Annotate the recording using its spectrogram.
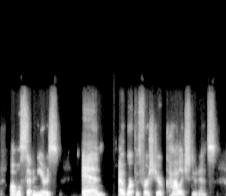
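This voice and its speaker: A woman's medium-pitched voice with vocal fry, at a moderate pace, in a dry, close sound with no echo and a quiet background. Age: 60s. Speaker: higher education professional, event speaker. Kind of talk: interview. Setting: livestream.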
